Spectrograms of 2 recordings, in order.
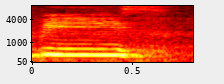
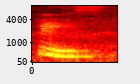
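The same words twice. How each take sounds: First: PEACE with a long stretched ee; drawn-out vowel. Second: PEACE said short, softer and lower; short single syllable. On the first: Teacher showing children what not to say, PEACE drawn out. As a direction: stretch the middle of PEACE, peee-ce. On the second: Teacher giving children the correct form, PEACE short and soft. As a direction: say PEACE quickly as one short beat. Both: Shown as a demonstration. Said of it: "We are not saying peace".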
